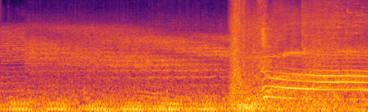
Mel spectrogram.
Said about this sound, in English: Oh, the drones are crashing themselves into Spear's wheels! His caterpillar tracks are blown to pieces!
